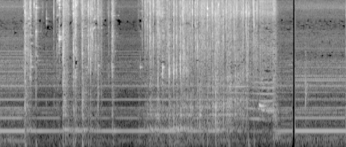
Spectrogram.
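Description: Clay pots crack and shatter under a press.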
